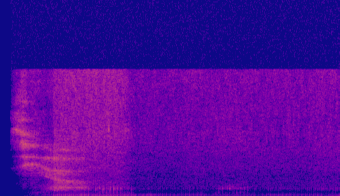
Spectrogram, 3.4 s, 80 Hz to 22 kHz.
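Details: Domestic pet cat from a household with kittens born in February 2017, purring as a low, steady rumble of rapid pulses, opened by a brief descending sweep of a higher sound.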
